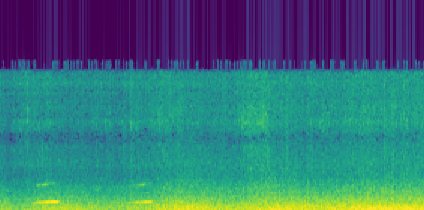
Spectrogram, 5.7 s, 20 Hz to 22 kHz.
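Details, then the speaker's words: Jeep Comanche after 10 years sitting, first start with new fuel pump, pump relay bypassed by jumper wire, starting help used; catches and settles into a rough, uneven rumble, on very bad old gas, valve cover leaking. First start after long storage. "all right so it runs it freaking runs oh it sounds like he's gonna die it's really bad gas that's in there like really really bad gas"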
